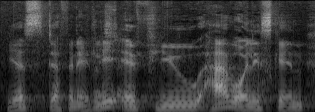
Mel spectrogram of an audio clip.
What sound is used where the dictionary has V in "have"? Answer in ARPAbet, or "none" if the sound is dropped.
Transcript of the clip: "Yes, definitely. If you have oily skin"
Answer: V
